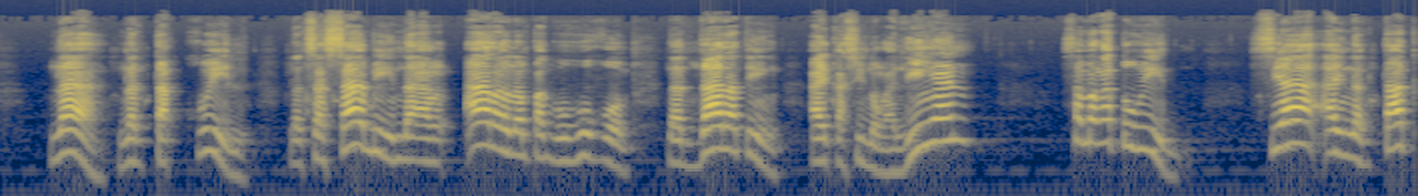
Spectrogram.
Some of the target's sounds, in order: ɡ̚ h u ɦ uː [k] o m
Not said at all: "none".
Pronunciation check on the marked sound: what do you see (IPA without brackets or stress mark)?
k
